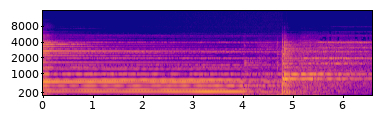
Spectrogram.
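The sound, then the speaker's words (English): Strymon Caverns pedal reverb and delay on a sustained harmonic chord: a rich, shimmering drone holds steady, then fresh attacks near the end bloom into washed, echoing tails. “Here's what the Caverns one sounds like.”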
